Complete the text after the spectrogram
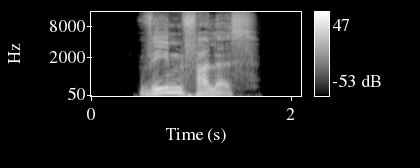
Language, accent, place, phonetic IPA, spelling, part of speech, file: German, Germany, Berlin, [ˈveːnfaləs], Wenfalles, noun, De-Wenfalles.ogg
- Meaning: genitive singular of Wenfall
